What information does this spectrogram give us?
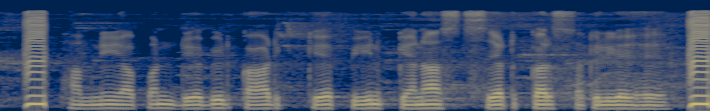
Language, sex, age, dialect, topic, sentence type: Magahi, male, 36-40, Southern, banking, question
